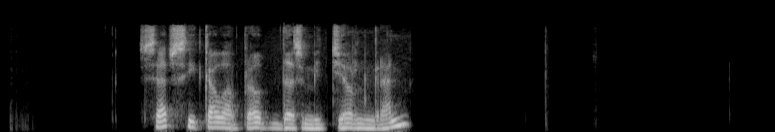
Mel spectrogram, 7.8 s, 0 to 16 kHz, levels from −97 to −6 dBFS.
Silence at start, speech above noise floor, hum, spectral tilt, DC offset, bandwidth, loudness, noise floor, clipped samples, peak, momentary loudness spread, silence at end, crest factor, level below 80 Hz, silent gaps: 1.4 s; over 59 dB; none; -4.5 dB/octave; under 0.1%; 8.2 kHz; -31 LUFS; under -90 dBFS; under 0.1%; -16 dBFS; 5 LU; 3.65 s; 20 dB; -68 dBFS; none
